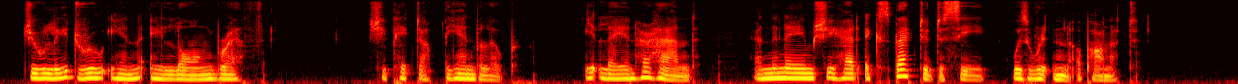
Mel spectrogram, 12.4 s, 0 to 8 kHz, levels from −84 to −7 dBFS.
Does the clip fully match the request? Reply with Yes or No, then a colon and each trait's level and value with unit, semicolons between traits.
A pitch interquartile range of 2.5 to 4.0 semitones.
Yes: average, 3.2 semitones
